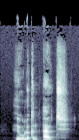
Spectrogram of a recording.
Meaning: inflection of uithuwelijken: 1. plural present indicative 2. plural present subjunctive
- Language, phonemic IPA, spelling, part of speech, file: Dutch, /ˈhywᵊləkə(n) ˈœyt/, huwelijken uit, verb, Nl-huwelijken uit.ogg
